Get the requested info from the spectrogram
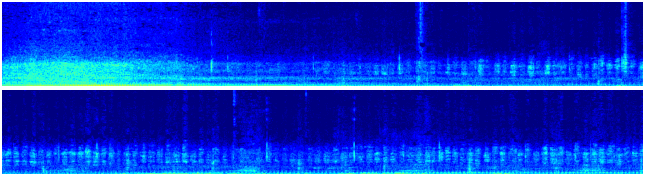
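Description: A tired dog panting hard after a long walk. An engine's low hum swells and fades in the first two seconds.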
